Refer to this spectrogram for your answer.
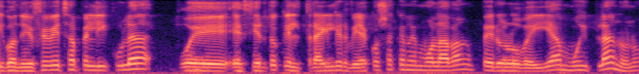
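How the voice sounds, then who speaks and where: Speaking at a very fast pace with ordinary pitch variation, a man is heard in a dry recording with no echo. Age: young. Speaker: film youtuber. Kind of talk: casual debate. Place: home room. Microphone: video call.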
